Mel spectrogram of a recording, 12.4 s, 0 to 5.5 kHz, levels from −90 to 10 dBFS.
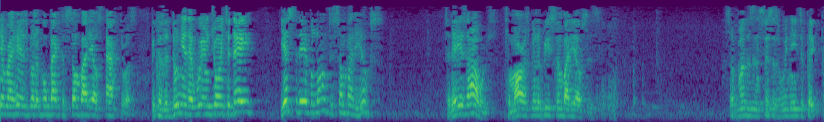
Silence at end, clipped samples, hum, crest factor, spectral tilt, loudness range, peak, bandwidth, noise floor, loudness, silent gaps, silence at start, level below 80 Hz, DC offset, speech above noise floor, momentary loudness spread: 0 s; under 0.1%; none; 20 dB; -7.5 dB/octave; 9 LU; -2 dBFS; 5 kHz; -55 dBFS; -19 LUFS; none; 0 s; -70 dBFS; under 0.1%; 36 dB; 15 LU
